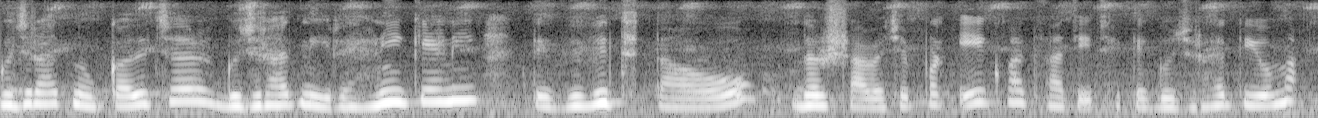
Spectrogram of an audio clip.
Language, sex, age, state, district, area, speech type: Gujarati, female, 18-30, Gujarat, Rajkot, urban, spontaneous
